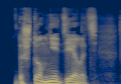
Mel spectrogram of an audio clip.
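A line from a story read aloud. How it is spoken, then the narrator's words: Angry question. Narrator (Russian): спросил сердито МакДьюи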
